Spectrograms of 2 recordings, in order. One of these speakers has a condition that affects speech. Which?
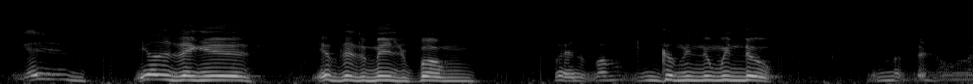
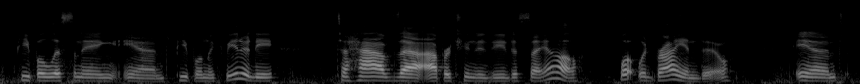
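The first: spastic quadriplegia; spasms increase greatly under stress.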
